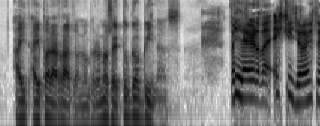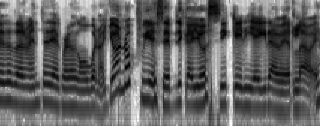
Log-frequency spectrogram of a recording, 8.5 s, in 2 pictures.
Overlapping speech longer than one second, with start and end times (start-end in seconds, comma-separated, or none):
none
